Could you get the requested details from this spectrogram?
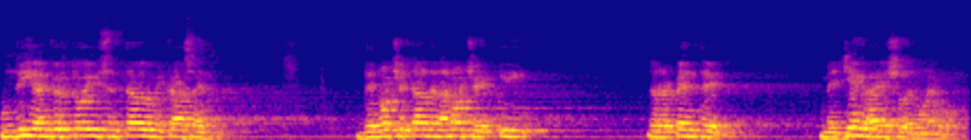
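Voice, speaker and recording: A man's voice: on the high side, slow pace, pauses often, warm tone. A man preaching, telling his own conversion story in an earnest, emotional way, in a church. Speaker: pastor. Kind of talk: sermon, personal testimony. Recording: echoey hall, from a distance.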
